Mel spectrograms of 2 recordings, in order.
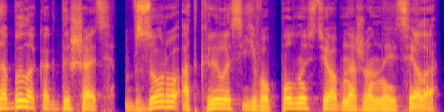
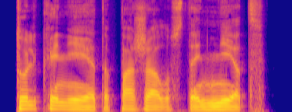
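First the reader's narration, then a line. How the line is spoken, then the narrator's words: Desperate muffled moan. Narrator (Russian): Она отчаянно застонала, уткнувшись лицом ему в грудь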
